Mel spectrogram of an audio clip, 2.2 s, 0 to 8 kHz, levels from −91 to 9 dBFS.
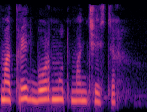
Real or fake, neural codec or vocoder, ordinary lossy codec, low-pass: real; none; MP3, 48 kbps; 7.2 kHz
